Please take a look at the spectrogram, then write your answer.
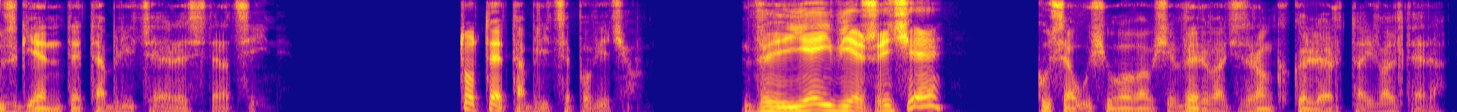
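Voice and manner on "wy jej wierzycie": higher, slow, incredulous wail; howling. A narrator's reading. Accused man protesting to his captors, drawn-out howl. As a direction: stretch the question into a desperate howl. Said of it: "Wył Kusał".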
